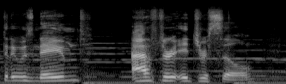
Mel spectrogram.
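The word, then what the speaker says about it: Yggdrasil: Despite Despite the fact that it was named after Idrasil. Oh, I pronounced it. I'm disappointed by the fact that you pronounced it Yiddrasil.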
